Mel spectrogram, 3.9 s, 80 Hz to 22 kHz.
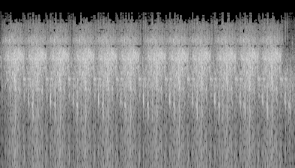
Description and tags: Insect chittering
Here is the same audio as spam chunk, but sped up 6 times and repeated. Might be a handy scary insectoid sound effect. Processed in Audacity, where I accidentally found that copying and pasting to a new project can result in a 6x pitch increase.
accidental, found, glitch, machine, message, noise, phone, weird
